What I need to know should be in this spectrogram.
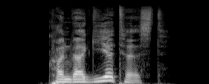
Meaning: inflection of konvergieren: 1. second-person singular preterite 2. second-person singular subjunctive II
- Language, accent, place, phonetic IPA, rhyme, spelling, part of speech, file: German, Germany, Berlin, [kɔnvɛʁˈɡiːɐ̯təst], -iːɐ̯təst, konvergiertest, verb, De-konvergiertest.ogg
